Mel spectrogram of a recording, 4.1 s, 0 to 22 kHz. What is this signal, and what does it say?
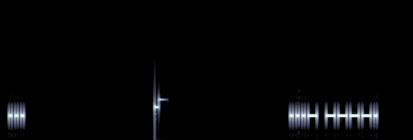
Morse code, heard as a keyed tone, about 40 wpm, 700 Hz. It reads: S V 9
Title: Single-Letter Single-Number 40wpm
